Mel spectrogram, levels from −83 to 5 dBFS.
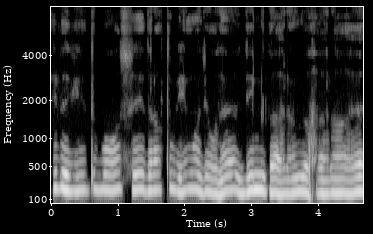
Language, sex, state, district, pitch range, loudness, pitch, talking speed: Hindi, male, Delhi, New Delhi, 165-195 Hz, -15 LUFS, 185 Hz, 155 wpm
